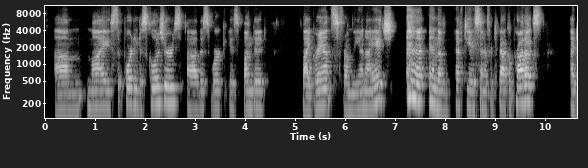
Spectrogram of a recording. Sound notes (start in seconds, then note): 6.4 clears throat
